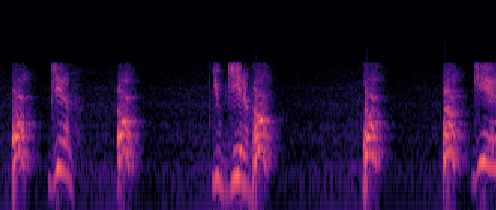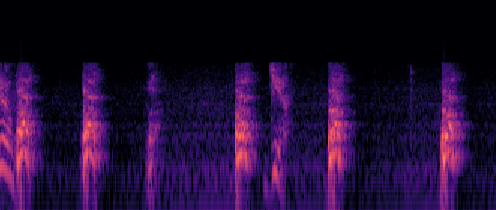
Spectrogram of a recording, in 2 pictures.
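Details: Domestic pup indoors barking at nothing, a long series of short sharp barks in irregular bursts, some doubled, over about thirteen seconds, a person speaking softly in between.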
